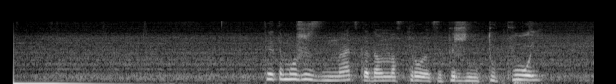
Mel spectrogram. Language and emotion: Russian, angry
